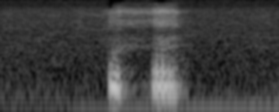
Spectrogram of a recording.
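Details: Sleeping old cat snoring loudly, a quick pair of low, raspy snorts in close succession, then quiet.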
